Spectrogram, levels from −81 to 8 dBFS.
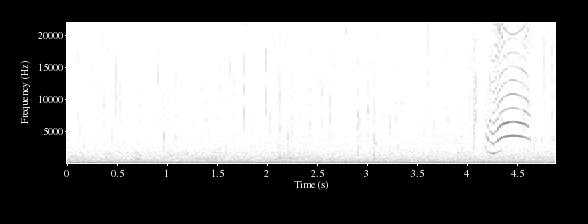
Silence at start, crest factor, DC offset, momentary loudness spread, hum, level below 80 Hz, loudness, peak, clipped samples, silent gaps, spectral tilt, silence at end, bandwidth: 0 s; 22 dB; under 0.1%; 14 LU; none; -54 dBFS; -52 LUFS; -30 dBFS; under 0.1%; none; -2 dB/octave; 0 s; over 20 kHz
